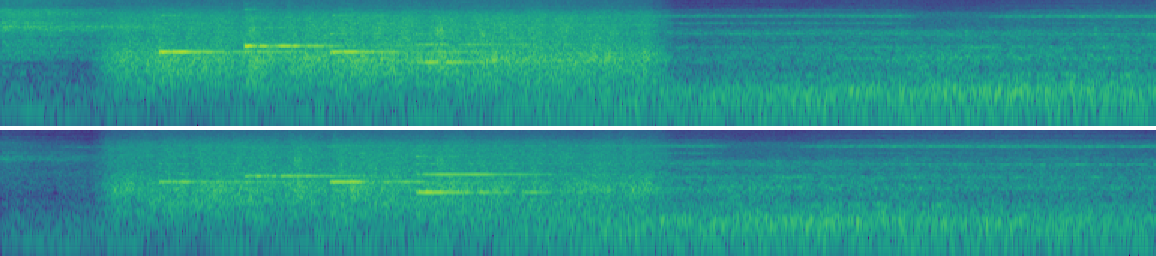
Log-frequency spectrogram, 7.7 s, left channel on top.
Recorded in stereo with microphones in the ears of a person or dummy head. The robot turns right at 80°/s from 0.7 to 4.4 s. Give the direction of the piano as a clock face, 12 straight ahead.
10 o'clock.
